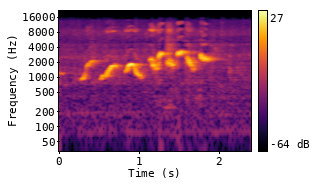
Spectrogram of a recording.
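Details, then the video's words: A spoiled pet white-rumped shama, singing nonstop as if wanting company, gives a loud series of rounded, arching whistled notes that climb in pitch step by step, then close with a few brighter, slurred phrases. "burung muraiku LG manja..gacor aja minta ditemenin..."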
